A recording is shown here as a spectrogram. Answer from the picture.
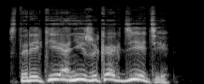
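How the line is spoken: Smirking. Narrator (Russian): ухмыльнулся Сиплый

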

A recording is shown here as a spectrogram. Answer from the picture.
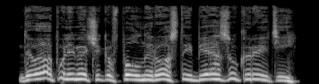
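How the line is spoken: Summarizing tone. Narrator (Russian): резюмировал Сиплый

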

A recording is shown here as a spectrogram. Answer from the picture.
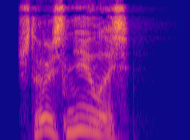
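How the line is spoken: Caring question, hoarse voice. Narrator (Russian): Заботливо поинтересовался сиплый

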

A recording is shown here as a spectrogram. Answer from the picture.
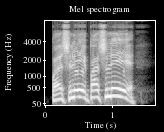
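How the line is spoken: Weaver yelling. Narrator (Russian): заорал ткач

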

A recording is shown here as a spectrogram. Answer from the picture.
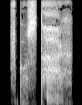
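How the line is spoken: Barely audible reply. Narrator (Russian): еле слышно ответил Леший

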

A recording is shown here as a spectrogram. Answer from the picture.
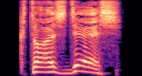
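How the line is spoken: Shouted. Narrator (Russian): крикнул Стас

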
